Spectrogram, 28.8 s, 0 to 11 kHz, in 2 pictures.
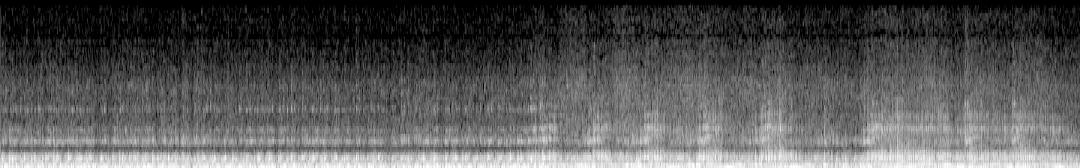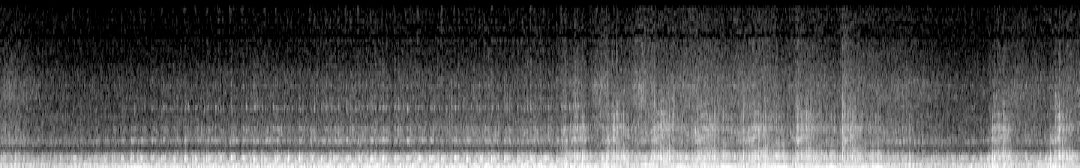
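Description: Freshly rebuilt Pontiac 400 V8 with a Lunati 262/268 camshaft running through its new exhaust: idling steadily, then revved in a run of quick blips about seven seconds in, settling back to idle, and blipped again in another run later on, with one more short rev near the end.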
